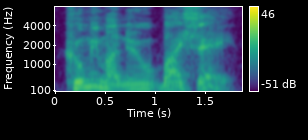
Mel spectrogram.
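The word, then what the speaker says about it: Kumimanu biceae: So what I did tonight is I went to YouTube to find the correct pronunciation of this bird. And it's Kumimanu baisei.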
